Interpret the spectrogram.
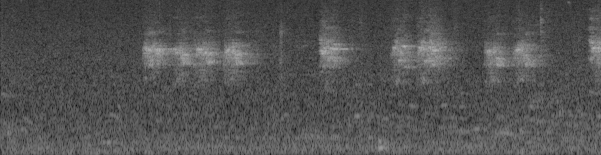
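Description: Small birds chirping in short clusters of quick high chirps, starting about a second and a half in and recurring about once a second.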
